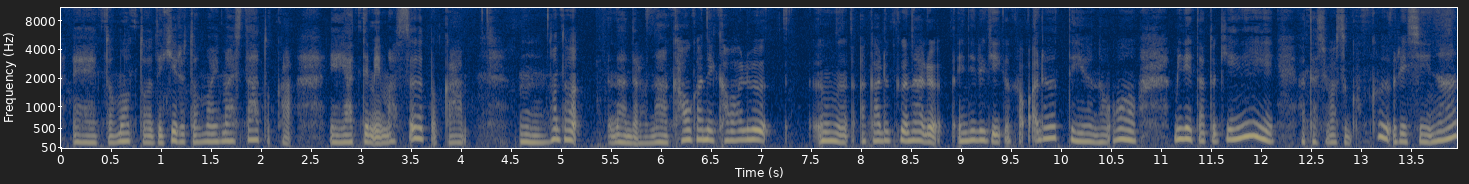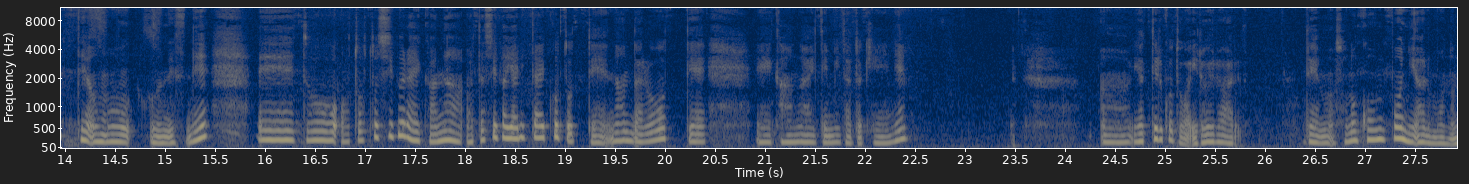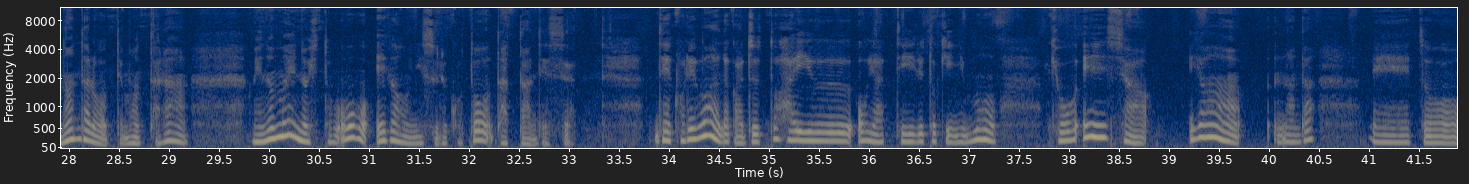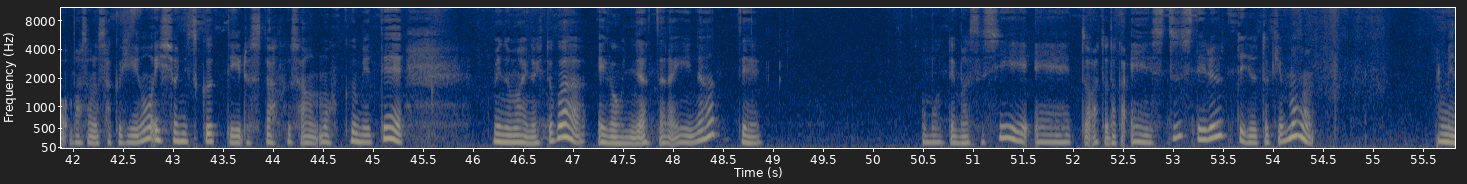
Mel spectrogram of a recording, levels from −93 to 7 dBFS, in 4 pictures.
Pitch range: 160-215 Hz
